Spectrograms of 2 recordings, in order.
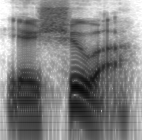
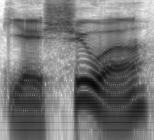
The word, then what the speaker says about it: Yeshua: probably sounded less like Yeshua with that prominent final syllable rhyming with words like comma or Llama Or iguana but closer to what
